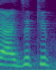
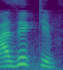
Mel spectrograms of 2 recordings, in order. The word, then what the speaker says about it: adjective: অ্যাডজেক্টিভ সর্বপ্রথমে সকলেই বলে অ্যাডজেক্টিভ, কি বলে অ্যাডজেক্টিভ, এটা মূলত ভুল, ডির উচ্চারণটা হবে না, তাহলে কি হচ্ছে বলেন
